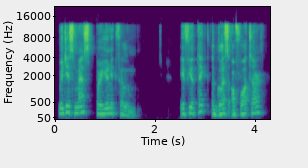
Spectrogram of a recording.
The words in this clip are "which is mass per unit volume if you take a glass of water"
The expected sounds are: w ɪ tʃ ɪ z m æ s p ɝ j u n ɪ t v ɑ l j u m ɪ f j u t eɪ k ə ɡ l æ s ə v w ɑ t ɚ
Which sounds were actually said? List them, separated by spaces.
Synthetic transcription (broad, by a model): w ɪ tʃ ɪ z m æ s p ɝ j u n ɪ t f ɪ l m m ɪ f j u t eɪ k ə ɡ l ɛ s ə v w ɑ t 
